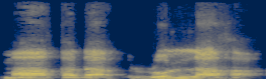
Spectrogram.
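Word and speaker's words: ما قدروا الله: So directly connect this ra to this lam. So it becomes ma qadarullaha. That is what the word is in the first three words are recited together. It speeds up your recitation if you just skip the sound of this waw, sound of this alif, and the sound of this alif.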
